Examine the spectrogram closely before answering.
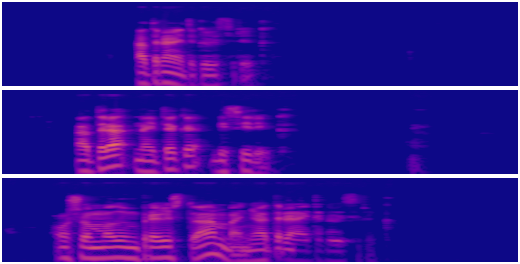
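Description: A man speaks calmly through a close microphone, in short bursts.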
